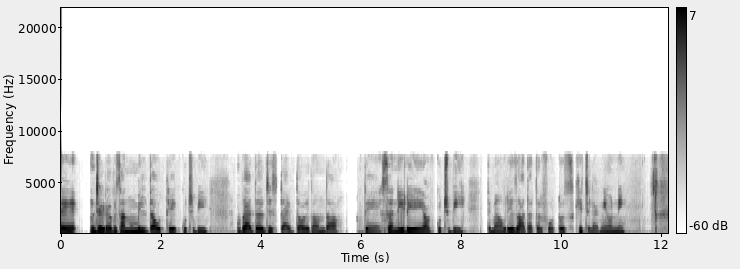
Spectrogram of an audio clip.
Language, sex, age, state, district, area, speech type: Dogri, female, 18-30, Jammu and Kashmir, Samba, urban, spontaneous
